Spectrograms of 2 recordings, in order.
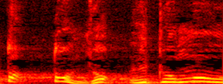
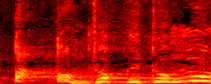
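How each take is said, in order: First: High echo of a threat; imitated distant answer, high-pitched; echo answering back. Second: High mock threat called out; high-pitched play-acted irritation; annoyed child. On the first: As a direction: imitate the ravine throwing the call back. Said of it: "Sana jawab". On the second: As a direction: imitate a cross kid hollering a threat. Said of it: "Wah, dia makin jengkel".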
